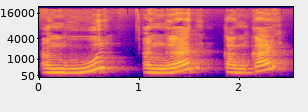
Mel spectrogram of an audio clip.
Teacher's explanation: यह स्वर के बाद आने वाला व्यंजन है जिसकी ध्वन नाक से निकलती है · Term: अनुस्वार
